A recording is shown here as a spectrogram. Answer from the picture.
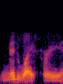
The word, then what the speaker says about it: midwifery: midwifery in Hawaii. How do you say that, midwifery? – Midwifery, yes.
